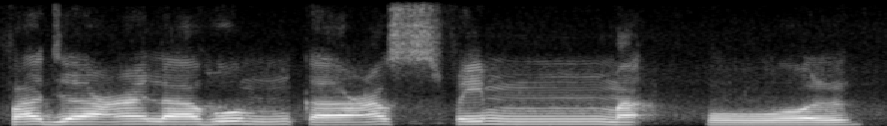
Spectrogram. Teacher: mim sukun ada bertemu huruf kaf itu selain mim dan ba, jadi dibacanya jelas, langsung disambung aja. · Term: idhar syafawi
